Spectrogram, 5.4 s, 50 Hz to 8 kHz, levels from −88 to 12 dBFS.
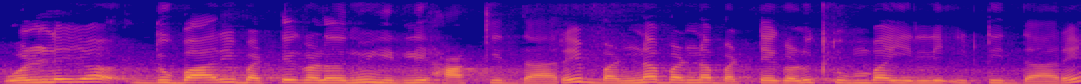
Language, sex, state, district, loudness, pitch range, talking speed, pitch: Kannada, female, Karnataka, Mysore, -21 LUFS, 210-240 Hz, 120 wpm, 225 Hz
